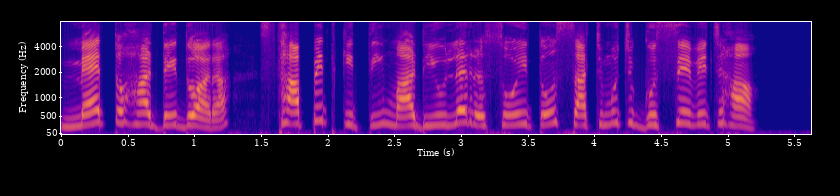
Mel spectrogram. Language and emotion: Punjabi, angry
